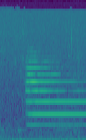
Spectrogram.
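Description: A soft memorial bell chime is struck once at a remembrance ceremony after names are read. Its clear, ringing partials sustain evenly to the end without fading.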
